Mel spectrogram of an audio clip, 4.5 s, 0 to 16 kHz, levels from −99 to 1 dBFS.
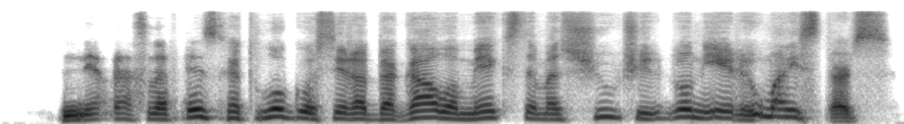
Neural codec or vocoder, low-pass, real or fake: codec, 16 kHz in and 24 kHz out, 0.4 kbps, LongCat-Audio-Codec, four codebook decoder; 10.8 kHz; fake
